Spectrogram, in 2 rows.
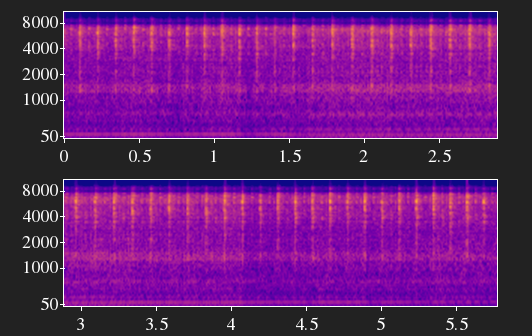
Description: Причина данного стука - пропускала прокладка выпускного коллектора у 4 цилиндра.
